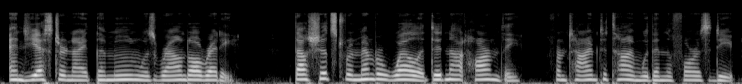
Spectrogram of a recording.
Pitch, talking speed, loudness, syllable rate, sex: 205 Hz, 195 wpm, -16 LUFS, 5.0 syllables/s, female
